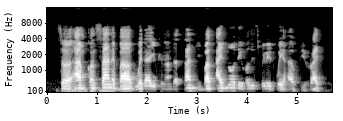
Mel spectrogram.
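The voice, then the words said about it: Nigerian English accent. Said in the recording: “my accent is combined with British English and then Nigerian native language”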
